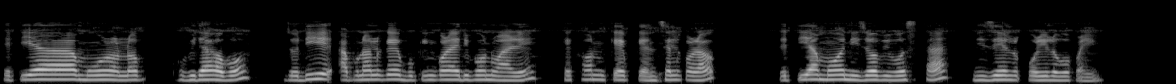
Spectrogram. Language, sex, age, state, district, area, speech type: Assamese, female, 30-45, Assam, Lakhimpur, rural, spontaneous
